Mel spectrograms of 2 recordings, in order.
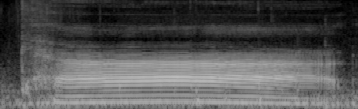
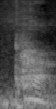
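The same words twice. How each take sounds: First: The word is stretched out slowly, sound by sound. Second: The word is said quickly as one whole.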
